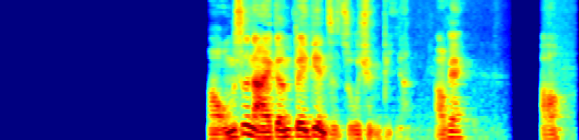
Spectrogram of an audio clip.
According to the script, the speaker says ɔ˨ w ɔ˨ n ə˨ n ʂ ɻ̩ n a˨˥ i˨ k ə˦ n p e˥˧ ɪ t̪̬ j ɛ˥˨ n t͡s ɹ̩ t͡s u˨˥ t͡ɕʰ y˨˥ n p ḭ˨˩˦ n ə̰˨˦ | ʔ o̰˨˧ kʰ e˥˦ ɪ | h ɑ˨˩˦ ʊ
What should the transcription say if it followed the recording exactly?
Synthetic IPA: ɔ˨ w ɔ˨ m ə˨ n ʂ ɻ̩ n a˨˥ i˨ k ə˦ n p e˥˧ ɪ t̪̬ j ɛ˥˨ n t͡s ɹ̩ t͡s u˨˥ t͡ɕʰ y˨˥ n p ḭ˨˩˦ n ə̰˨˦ | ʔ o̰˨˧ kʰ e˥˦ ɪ | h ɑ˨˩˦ ʊ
